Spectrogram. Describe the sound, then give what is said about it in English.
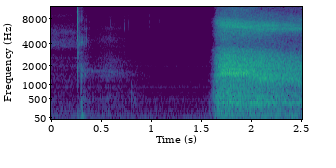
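Deep breath in during a guided breathing exercise: a brief soft click, then a quiet pause, then a long, loud, airy inhale that begins suddenly and lasts to the end. “Take a deep breath in.”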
